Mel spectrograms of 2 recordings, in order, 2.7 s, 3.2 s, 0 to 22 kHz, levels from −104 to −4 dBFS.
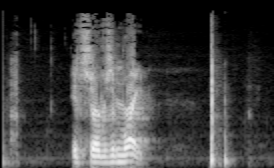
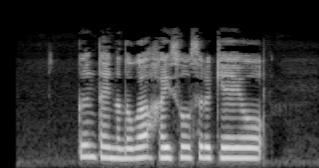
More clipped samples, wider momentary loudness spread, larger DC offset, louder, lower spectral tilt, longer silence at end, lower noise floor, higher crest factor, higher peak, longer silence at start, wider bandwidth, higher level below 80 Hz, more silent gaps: neither; first, 14 LU vs 7 LU; neither; first, -15 LUFS vs -23 LUFS; about the same, -4 dB/octave vs -3 dB/octave; about the same, 0.45 s vs 0.55 s; first, -64 dBFS vs -59 dBFS; about the same, 18 dB vs 18 dB; first, 0 dBFS vs -8 dBFS; second, 0.1 s vs 0.8 s; first, 16 kHz vs 9 kHz; first, -50 dBFS vs -76 dBFS; neither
